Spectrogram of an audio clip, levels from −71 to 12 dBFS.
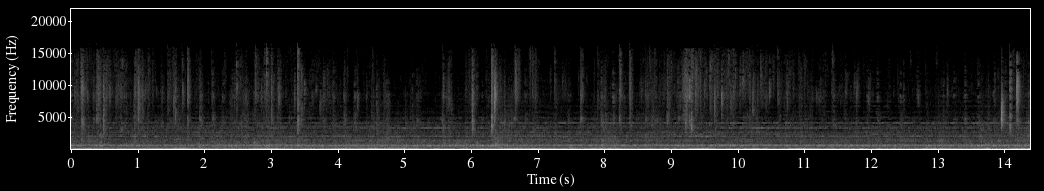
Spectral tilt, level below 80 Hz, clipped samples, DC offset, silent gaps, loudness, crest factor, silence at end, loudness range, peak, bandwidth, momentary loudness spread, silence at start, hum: -4 dB/octave; -26 dBFS; under 0.1%; under 0.1%; none; -30 LUFS; 14 dB; 0 s; 1 LU; -12 dBFS; 16.5 kHz; 5 LU; 0 s; none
